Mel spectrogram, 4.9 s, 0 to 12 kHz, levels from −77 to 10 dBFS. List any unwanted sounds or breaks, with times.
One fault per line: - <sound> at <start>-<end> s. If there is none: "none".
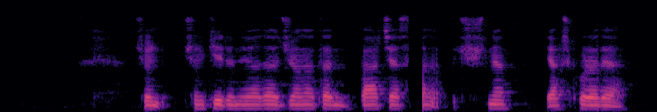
- dropout at 3.1-3.2 s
